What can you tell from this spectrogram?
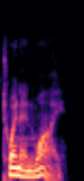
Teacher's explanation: In casual American conversation, when the letter T follows the letter N, speakers frequently drop the T entirely. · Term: dropped T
